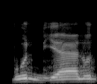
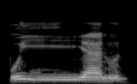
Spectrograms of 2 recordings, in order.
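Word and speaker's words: بُنْيَانٌ: Bunyanun tidak boleh dibaca buyanun.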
